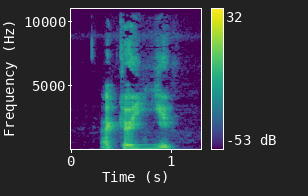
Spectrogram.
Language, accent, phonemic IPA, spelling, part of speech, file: French, Canada, /a.kœj.je/, accueilliez, verb, LL-Q150 (fra)-accueilliez.wav
- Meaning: inflection of accueillir: 1. second-person plural imperfect indicative 2. second-person plural present subjunctive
